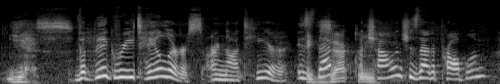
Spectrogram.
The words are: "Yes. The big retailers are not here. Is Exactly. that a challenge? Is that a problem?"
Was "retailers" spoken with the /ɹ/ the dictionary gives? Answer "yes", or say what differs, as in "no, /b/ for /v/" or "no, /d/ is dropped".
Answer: yes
